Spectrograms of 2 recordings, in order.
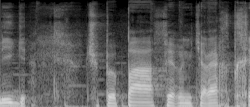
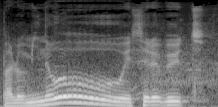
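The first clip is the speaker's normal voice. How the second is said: excited goal call; 3 semitones higher, slower than usual. Acted. Building commentary to a goal.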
